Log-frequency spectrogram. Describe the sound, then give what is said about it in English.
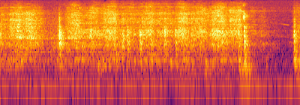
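A manual car window being cranked down: a continuous rasping, squeaky rub with a few sharp clicks as the handle turns, steady and fairly quiet, with no voices. “This is a manual card, like rolling down your window manually.”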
